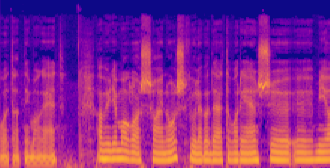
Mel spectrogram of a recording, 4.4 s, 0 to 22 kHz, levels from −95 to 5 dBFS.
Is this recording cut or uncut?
uncut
